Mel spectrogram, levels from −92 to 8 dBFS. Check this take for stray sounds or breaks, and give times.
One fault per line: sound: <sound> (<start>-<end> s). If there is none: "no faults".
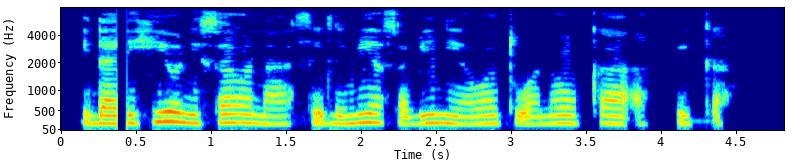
sound: dropout (0.4-0.4 s)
